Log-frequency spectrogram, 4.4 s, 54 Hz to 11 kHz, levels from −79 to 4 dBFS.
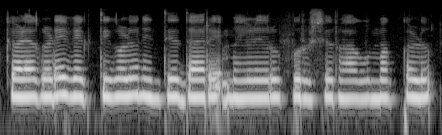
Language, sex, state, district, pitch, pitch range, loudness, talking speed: Kannada, female, Karnataka, Bidar, 240 Hz, 235-245 Hz, -14 LUFS, 95 wpm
